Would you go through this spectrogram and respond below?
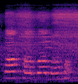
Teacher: काय दोन्ही ओट एकमेकांना चिटकणारे ते कसं प फ ब म बोलताना काय दोन्ही ओट काय आपले बंद होतात आणि एकमेकांना काय लागतात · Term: ओष्ठक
